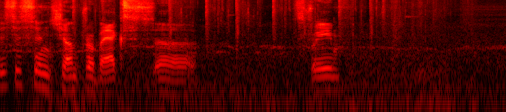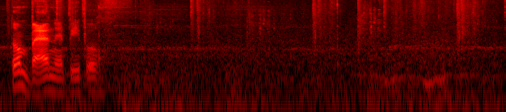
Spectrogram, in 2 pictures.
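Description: Footsteps scuff softly over rocky ground.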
